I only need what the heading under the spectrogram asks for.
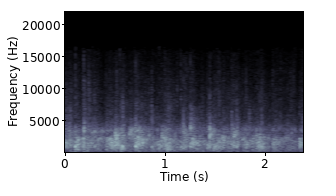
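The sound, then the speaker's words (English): The audience at Grace church claps together in steady, dense applause welcoming visitors, many hands blending into a continuous warm patter that holds at an even level throughout, with no voices standing out. “And all the regulars are going to give you a warm round of applause to make you feel welcome.”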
